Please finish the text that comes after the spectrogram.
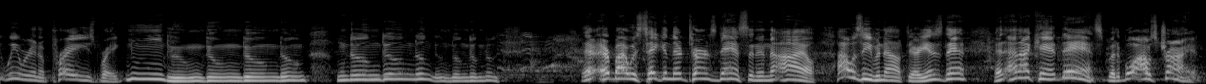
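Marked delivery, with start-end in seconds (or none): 1.2-5.0 low rhythmic mouthed bass line; chugging doom-doom vocal riff, starting loud; imitated bass riff. Imitating praise break music. 5.8-12.0 loud, animated, tumbling retelling; boisterous and amused; excited storytelling. Real, not acted.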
